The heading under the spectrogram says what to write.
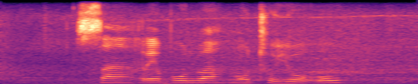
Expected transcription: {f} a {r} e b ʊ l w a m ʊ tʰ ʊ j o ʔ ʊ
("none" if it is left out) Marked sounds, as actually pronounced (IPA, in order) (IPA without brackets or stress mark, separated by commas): s, r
